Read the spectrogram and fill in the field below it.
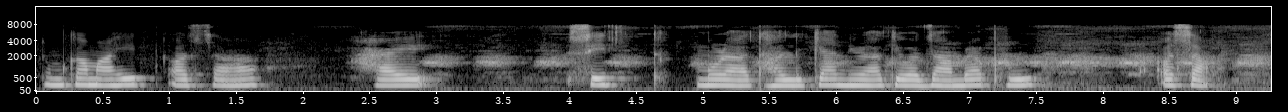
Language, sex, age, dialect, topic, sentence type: Marathi, female, 18-24, Southern Konkan, agriculture, statement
